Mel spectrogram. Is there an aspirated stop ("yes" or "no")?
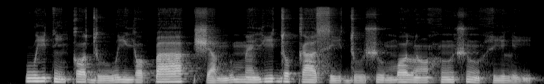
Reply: no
